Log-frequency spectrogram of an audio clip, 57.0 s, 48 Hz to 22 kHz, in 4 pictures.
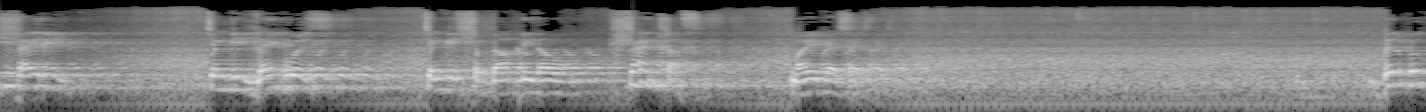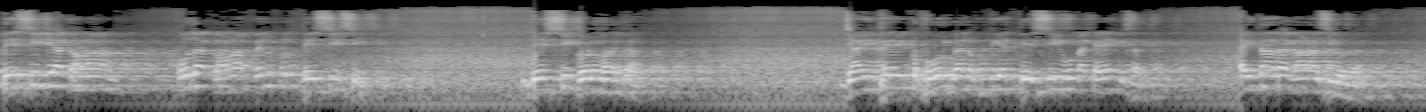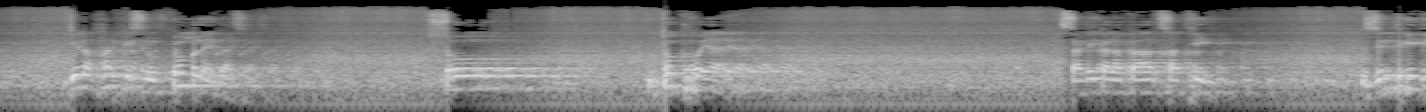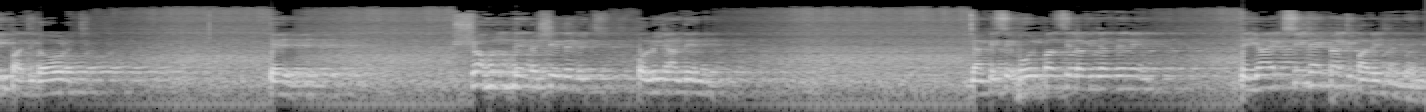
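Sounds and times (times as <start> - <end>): steady background noise: 0.0 - 57.0
man speaking: 2.0 - 9.4, 13.7 - 18.2, 22.7 - 26.0, 29.2 - 31.3, 32.8 - 34.1, 35.0 - 36.6, 39.2 - 40.9, 42.2 - 43.9, 45.5 - 46.5, 47.3 - 50.2, 52.4 - 54.5, 55.2 - 57.0.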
